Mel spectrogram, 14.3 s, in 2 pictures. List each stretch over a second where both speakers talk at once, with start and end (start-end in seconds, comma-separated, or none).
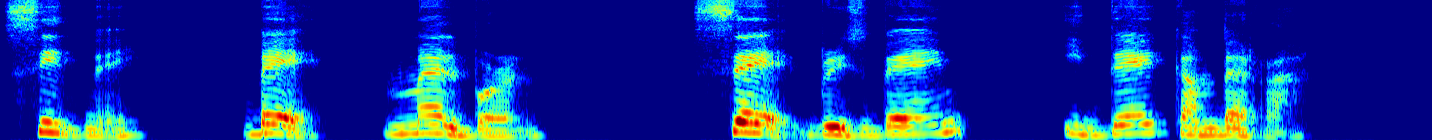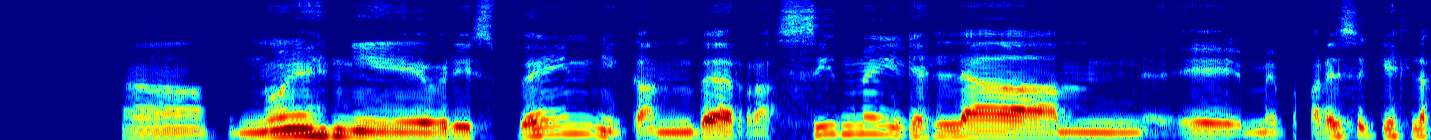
none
